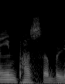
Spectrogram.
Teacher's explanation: 뒤에 P가 순음이야. 그러니까 역행동화. 뒤에서 영향을 줘가지고 순음의 영향을 받아서 똑같이 순음으로 바뀌어.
